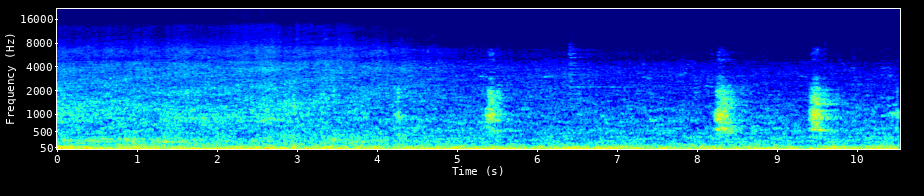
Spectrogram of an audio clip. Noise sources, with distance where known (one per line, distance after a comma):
dog barking or whining, near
